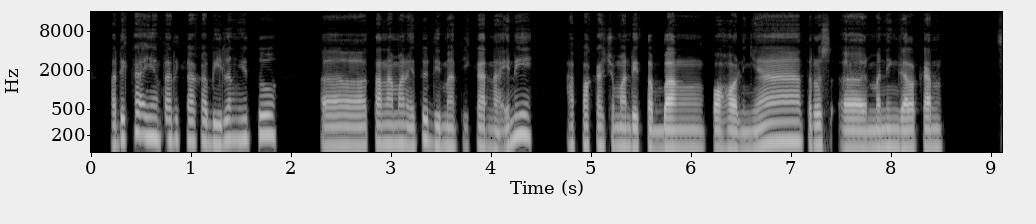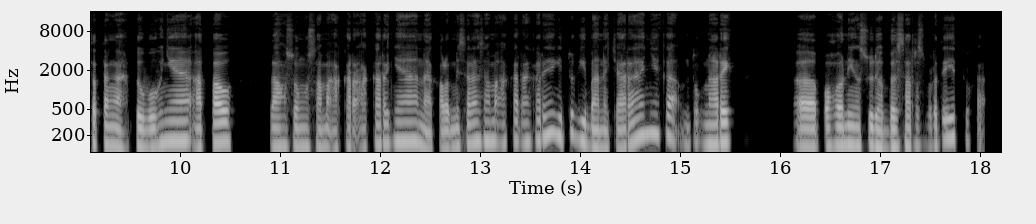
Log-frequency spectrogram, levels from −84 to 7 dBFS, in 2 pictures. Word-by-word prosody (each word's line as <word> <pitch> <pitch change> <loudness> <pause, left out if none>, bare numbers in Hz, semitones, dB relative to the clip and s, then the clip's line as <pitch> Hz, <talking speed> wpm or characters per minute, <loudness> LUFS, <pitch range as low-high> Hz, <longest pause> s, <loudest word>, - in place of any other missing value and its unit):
tadi, 145 +5 -2
Kak, 215 0 +1
yang 190 -2 +2
tadi 175 0 -2
Kakak 165 -1 -1
bilang 170 +4 0
itu, 200 +3 +1 0.5
eee, 135 0 +1
tanaman 145 0 +1
itu 175 - -2
dimatikan. 130 -3 -2
Nah 115 - -4
ini 200 +10 +2 0.4
apakah 140 0 -3
cuma 130 0 -1
ditebang 120 -1 +3
pohonnya, 120 +8 +3
terus, 140 +1 -1
eee, 120 -1 +5
meninggalkan, 125 +1 +2 0.5
setengah 130 -4 -1
tubuhnya 155 +7 +1
atau 155 +5 +4 0.4
langsung 130 0 -1
sama 125 -1 -3
akar-akarnya? 145 +6 -2
Nah 115 - 0
kalau 115 +2 0
misalnya 150 +6 -1
sama 160 -2 -2
akar-akarnya 170 +6 -3
gitu 200 +4 -6
gimana 125 -8 0
caranya, 165 - 0
Kak, 195 -3 -2
untuk 150 +3 -11
narik, 155 +2 +3 0.6
eee, 125 0 +5
pohon 135 +1 +1
yang 135 -1 +2
sudah 130 -2 +1
besar 125 +2 -1
seperti 140 +7 -2
itu, 160 - -17
Kak? - - -14
135 Hz, 150 wpm, -25 LUFS, 125-160 Hz, 0.6 s, eee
